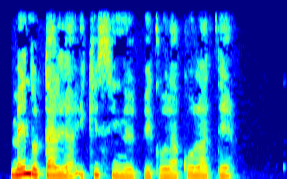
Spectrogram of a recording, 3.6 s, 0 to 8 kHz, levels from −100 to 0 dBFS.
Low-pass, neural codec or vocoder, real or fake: 7.2 kHz; none; real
